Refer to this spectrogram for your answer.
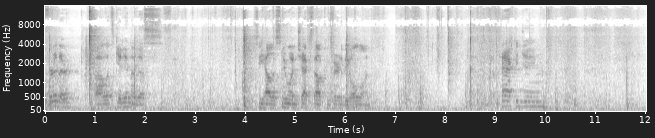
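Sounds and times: rustling packing material: 0:01.4 - 0:12.0.

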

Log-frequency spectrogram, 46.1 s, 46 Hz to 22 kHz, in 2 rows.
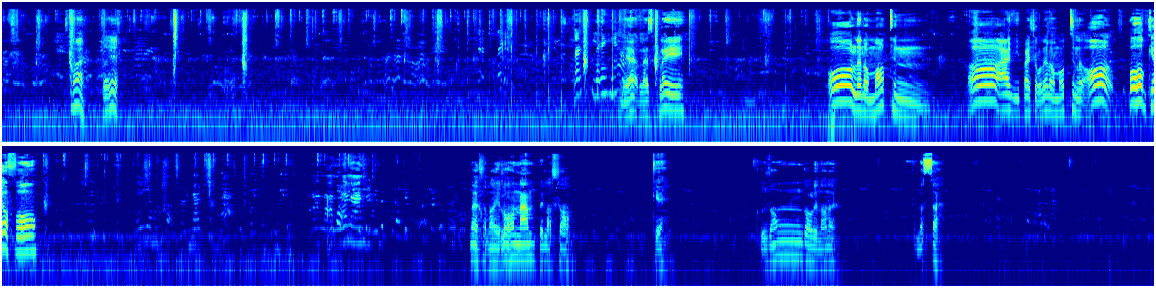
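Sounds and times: low outdoor rumble: 0:00.0 - 0:38.3
distant people talking: 0:00.0 - 0:46.0
faint distant voices: 0:00.0 - 0:46.0.

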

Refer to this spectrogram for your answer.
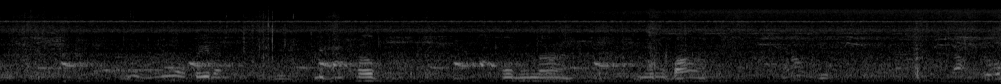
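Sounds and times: insects droning: 0:00.0 - 0:10.0
macaques calling: 0:00.3 - 0:06.8.

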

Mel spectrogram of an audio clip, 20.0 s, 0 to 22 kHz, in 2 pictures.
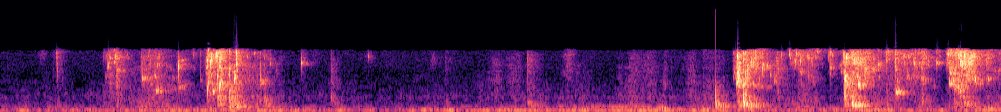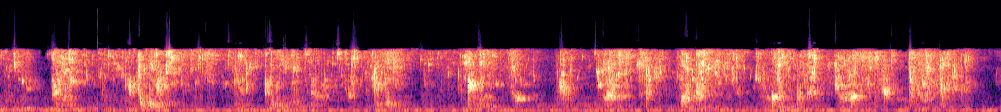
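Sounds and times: water splashing in plastic basin: 0:01.0 - 0:03.5, 0:07.1 - 0:20.0.

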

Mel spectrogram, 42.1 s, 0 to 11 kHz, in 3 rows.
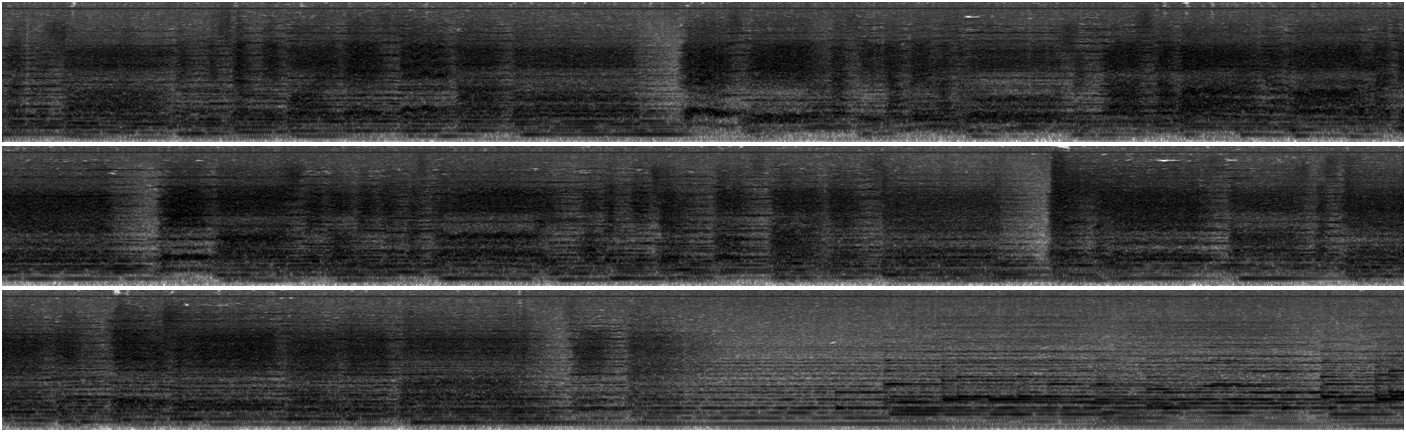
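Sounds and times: choir singing held notes: 0:00.0 - 0:42.0.

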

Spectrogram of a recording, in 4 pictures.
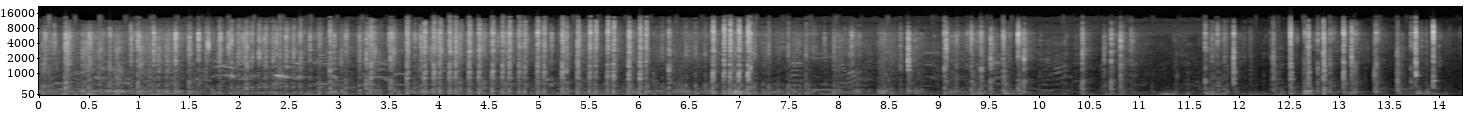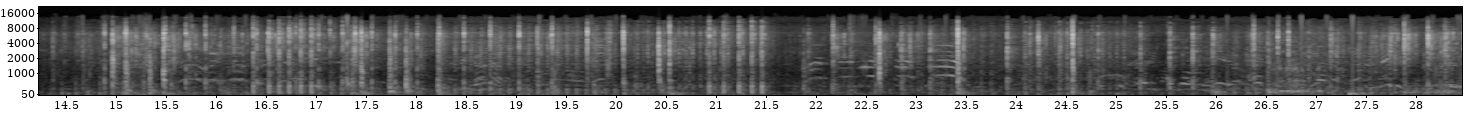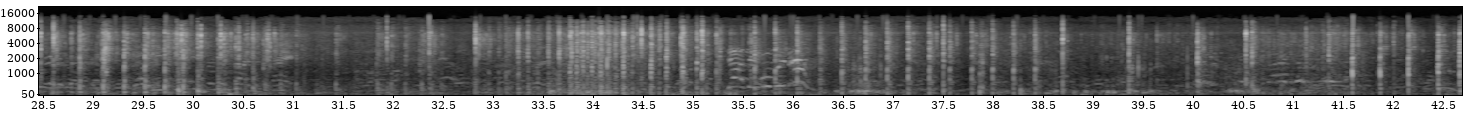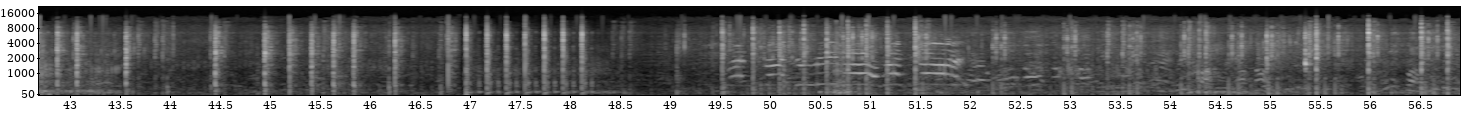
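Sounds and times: paintball markers firing: 0:00.0 - 0:56.9.

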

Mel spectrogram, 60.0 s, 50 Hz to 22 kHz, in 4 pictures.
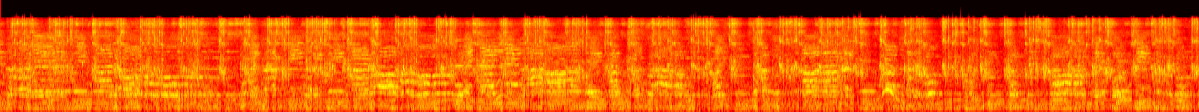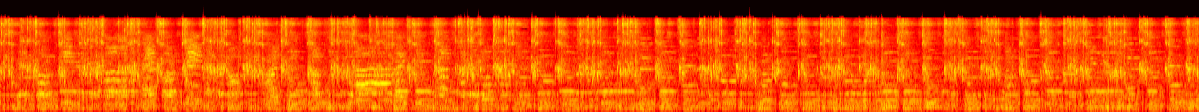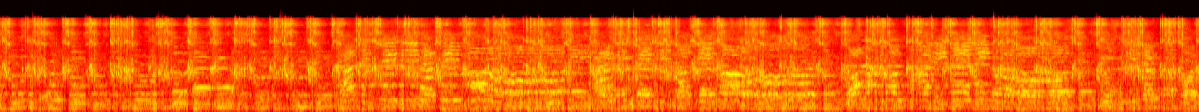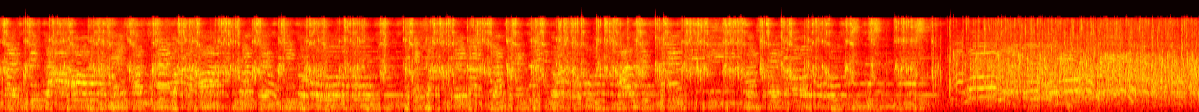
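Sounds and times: person singing: 0:00.0 - 0:23.0, 0:32.6 - 0:56.6
rattling clicking percussion: 0:00.0 - 0:56.8
folk dance music: 0:00.0 - 0:59.9.

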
